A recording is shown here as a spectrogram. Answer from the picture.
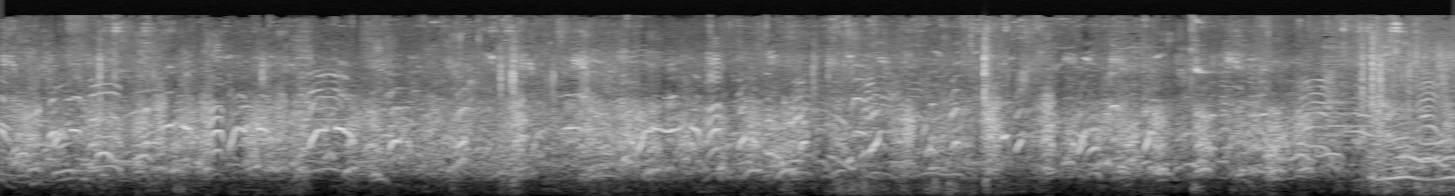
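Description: A pack of tethered sled dogs barking and yipping all at once, a dense, unbroken chorus of many short overlapping calls. It is the excited noise the dogs make while held back from running.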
